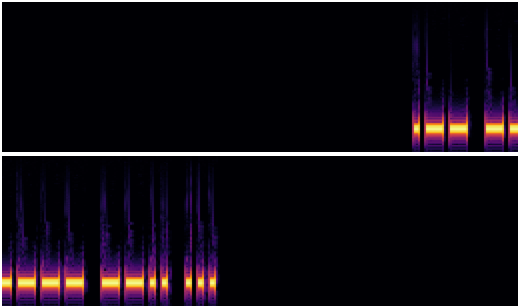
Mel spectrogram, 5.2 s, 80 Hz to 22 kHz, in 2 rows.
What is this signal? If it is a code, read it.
Morse code, heard as a keyed tone, about 40 wpm, 700 Hz. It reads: W0ZS
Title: USA Call Signs - 4 Characters - Repeated 3x - 40wpm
